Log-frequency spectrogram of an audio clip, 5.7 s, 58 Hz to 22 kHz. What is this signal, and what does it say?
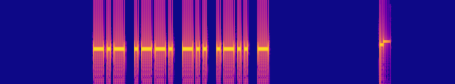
Morse code, heard as a keyed tone, about 27 wpm, 700 Hz. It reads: KPDLT
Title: Code Groups - 5 Letters - 28wpm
